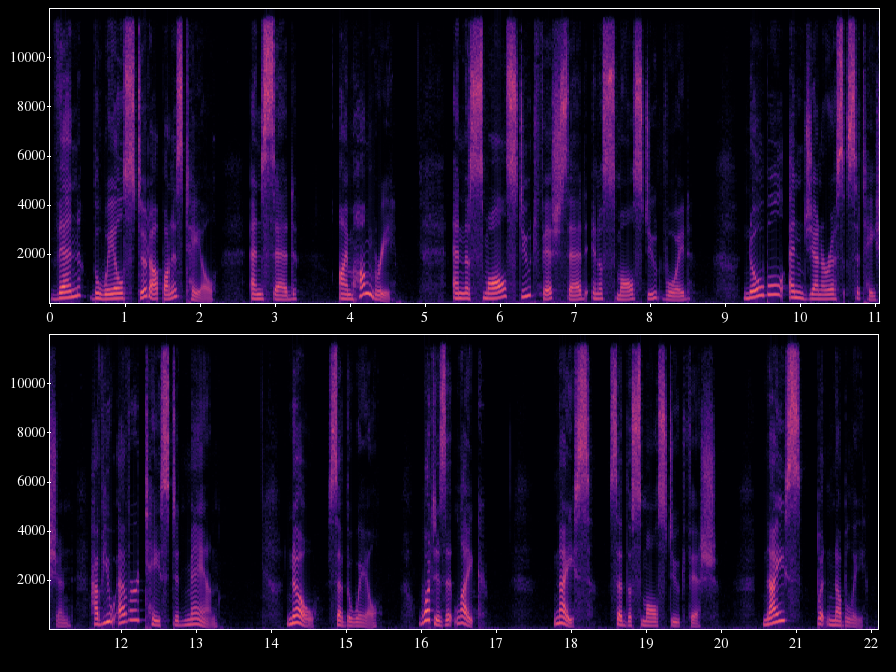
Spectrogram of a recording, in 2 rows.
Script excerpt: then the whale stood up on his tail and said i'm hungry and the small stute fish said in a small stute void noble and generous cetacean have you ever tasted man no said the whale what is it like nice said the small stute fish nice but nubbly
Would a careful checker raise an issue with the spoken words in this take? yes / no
no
